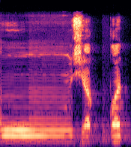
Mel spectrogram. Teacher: میں جو نون دیا ہوا ہے یہاں پر اخفا کرنا ہے۔ اخفا یعنی نون کی آواز کو ناک میں لے کے جانا ہے، مخفی کرنا ہے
